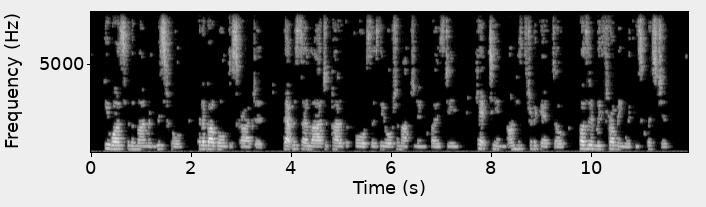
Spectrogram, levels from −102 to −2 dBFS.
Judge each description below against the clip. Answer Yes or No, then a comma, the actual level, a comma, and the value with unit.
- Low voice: No, medium, 185 Hz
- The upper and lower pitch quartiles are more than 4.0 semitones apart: No, average, 2.7 semitones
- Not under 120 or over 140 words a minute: No, average, 185 wpm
